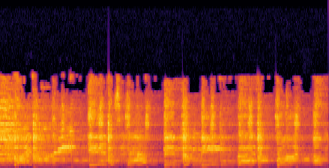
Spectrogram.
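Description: A recorded pop song playing, with a singing voice over the music.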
